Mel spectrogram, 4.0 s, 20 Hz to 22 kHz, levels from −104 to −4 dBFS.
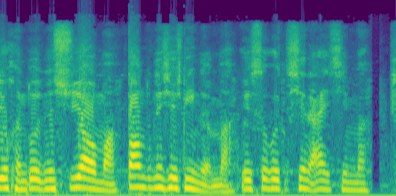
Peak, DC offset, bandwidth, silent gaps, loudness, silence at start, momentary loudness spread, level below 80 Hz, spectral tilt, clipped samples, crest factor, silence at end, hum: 0 dBFS; 6%; 14 kHz; none; -10 LUFS; 0 s; 8 LU; -34 dBFS; -5.5 dB/octave; 1%; 10 dB; 0 s; none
